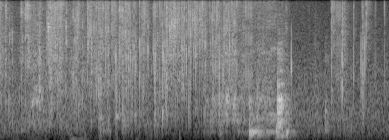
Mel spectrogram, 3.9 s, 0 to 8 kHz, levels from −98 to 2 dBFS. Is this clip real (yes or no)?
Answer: yes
